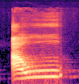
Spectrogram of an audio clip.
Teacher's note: वाउलिन की साउंड को यानी वाव की साउंड को यहाँ पर पूरे गोल होंठों से अदा करेंगे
